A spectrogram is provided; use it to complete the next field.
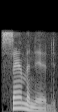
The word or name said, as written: salmonid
